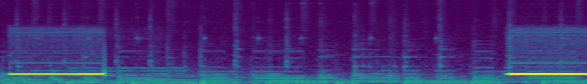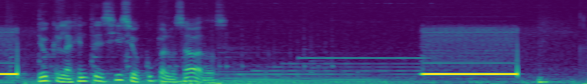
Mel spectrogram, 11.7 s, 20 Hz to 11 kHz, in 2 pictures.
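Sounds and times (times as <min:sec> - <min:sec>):
telephone ringback tone on an unanswered call: 0:00.0 - 0:01.1, 0:05.1 - 0:06.1, 0:08.8 - 0:11.1
speech: 0:06.3 - 0:08.4.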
